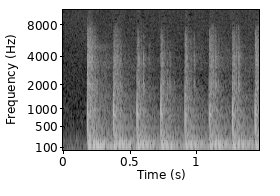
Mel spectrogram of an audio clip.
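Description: A quick, steady run of about eight sharp knocks on a door, close and fairly loud, with a low constant hum underneath throughout.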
